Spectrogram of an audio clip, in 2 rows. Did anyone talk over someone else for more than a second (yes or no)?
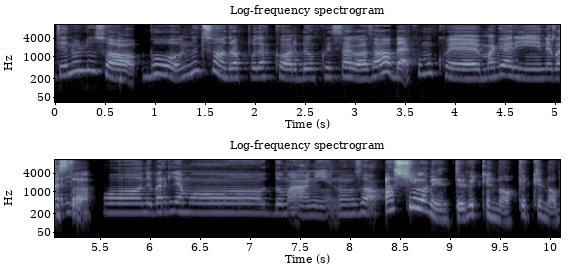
no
